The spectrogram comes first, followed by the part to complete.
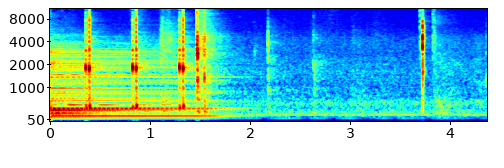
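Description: FL Keys piano chords from the FL Studio playlist, with a sharp tick on each beat at about two a second. Playback stops about a second and a half in and the chord dies away. A single click comes near the end.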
